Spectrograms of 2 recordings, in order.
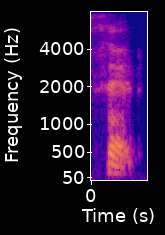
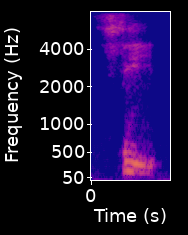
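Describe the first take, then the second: First: The letter name is said the British way. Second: The letter name is said the American way. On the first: "And in British English, we refer to Z as Z" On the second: "in U S English, we refer to Z as Z"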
